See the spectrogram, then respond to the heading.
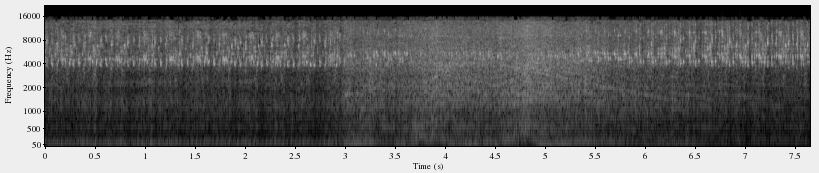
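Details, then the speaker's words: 1993 Ford Taurus, just bought, idling and revving: quick high chirps repeat over the idle and speed up with revs; belt chirp, owner suspects the tensioner, the idler or both. "good though might be a tensioner pulling either the tensioner or the eyler or both are chirping don't really care those are easy things"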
